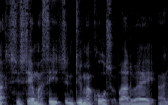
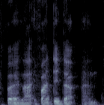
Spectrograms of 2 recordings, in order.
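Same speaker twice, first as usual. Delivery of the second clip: ordinary delivery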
